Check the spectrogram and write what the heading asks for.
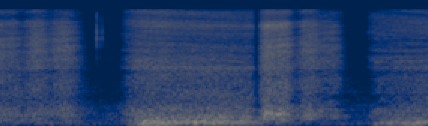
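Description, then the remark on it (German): Heavy, intense breathing, a few sharp gasping inhales and snorting exhales from a suppressed half-sneeze that keeps almost coming but never does, with no talking. “ich weiß nicht, ob ihr es hört, aber es war ein intensives Atmen, was ich hier gerade betrieben habe.”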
